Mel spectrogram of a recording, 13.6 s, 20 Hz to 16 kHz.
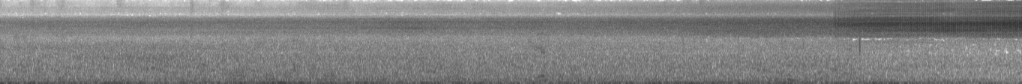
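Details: Blackish cicadas drone in a steady, shrill, hissing chorus that swells louder toward the end, recorded on 31 August.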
